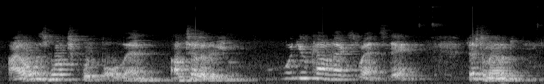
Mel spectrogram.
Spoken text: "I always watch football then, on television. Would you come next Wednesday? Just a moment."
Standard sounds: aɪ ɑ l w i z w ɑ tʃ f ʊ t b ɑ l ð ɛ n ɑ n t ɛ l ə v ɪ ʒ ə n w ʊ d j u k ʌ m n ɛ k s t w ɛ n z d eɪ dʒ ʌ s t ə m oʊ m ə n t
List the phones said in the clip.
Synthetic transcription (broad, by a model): aɪ ɑ l w i z w ɑ tʃ f ʊ t b ɑ l ð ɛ n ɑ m t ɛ l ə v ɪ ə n w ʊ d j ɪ k ʌ m n ɛ k s t w ɛ n z d eɪ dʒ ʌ s t ə m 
